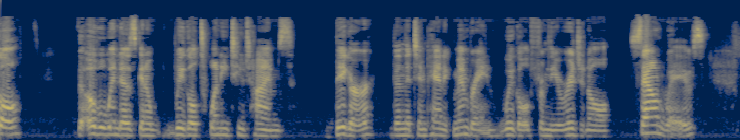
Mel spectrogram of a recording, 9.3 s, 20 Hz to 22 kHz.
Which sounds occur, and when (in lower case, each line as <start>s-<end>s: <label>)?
0.0s-0.2s: female speech
0.0s-9.2s: background noise
0.4s-0.7s: generic impact sounds
0.9s-1.9s: female speech
2.1s-3.6s: female speech
4.1s-4.7s: female speech
4.8s-7.6s: female speech
7.9s-8.8s: female speech
8.8s-9.2s: breathing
